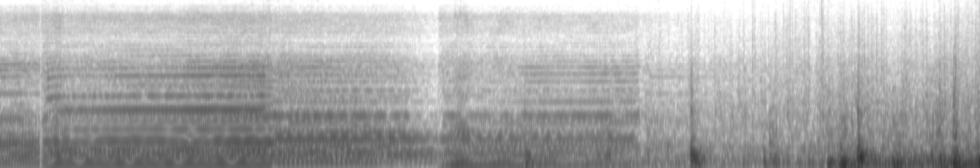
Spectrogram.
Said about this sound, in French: Dans un grincement proche d'un cri de douleur, l'essuie-glace fatigué balayait avec peine le pare-brise de la voiture. Mais la pluie semblait redoubler à chaque fois, rendant ce travail inutile.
